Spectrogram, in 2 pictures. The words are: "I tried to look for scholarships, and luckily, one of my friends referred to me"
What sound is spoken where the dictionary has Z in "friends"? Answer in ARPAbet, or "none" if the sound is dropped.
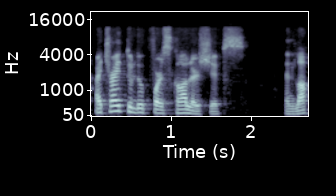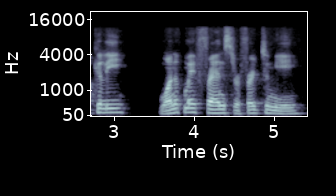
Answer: S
